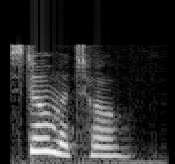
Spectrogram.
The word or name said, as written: stomato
